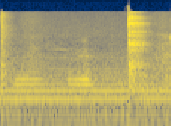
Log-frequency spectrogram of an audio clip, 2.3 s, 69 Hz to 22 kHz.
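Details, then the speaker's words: AC compressor from a New Holland swather in a vise, clutch powered by a 12 V battery charger with pressure applied: faint electrical hum, then a sharp metallic click as the clutch closes; normal engagement. "under normal conditions your compressor clutch should close we'll have to apply pressure to it and there you can see it closed up you can hear the click"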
